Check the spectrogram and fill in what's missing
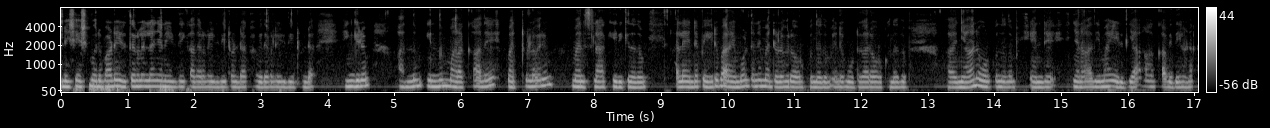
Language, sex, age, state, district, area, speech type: Malayalam, female, 18-30, Kerala, Palakkad, rural, spontaneous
